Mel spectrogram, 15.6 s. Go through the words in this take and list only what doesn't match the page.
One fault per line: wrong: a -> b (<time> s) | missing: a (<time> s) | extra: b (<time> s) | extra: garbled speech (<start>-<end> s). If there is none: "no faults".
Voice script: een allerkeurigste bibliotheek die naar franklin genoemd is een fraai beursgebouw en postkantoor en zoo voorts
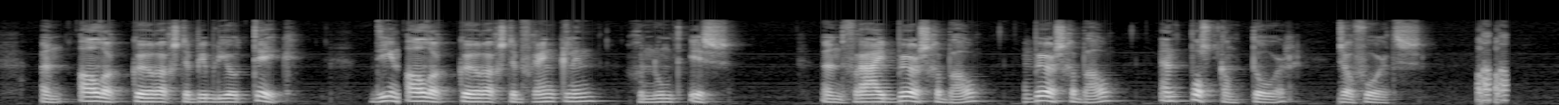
wrong: naar -> allerkeurigste (4.0 s)
extra: beursgebouw (10.2 s)
missing: en (13.0 s)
